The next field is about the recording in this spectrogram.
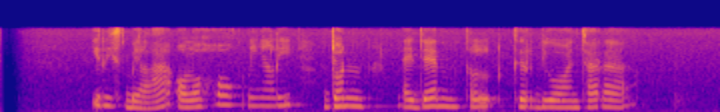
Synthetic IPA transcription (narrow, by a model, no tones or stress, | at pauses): ʔiɾisbelaʔɔlɔhɔk̚niŋali | d͡ʒɔnlɛd͡ʒɛnkɨrdiwawaɲt͡ʃaɾa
